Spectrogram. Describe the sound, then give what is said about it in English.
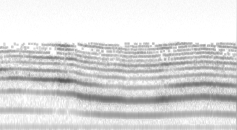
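A cat gives a long, drawn-out meow, steady and tonal with a slight dip in pitch partway through, held alone over a faint low hum. “How you doing, pretty kitty? Did you miss me? Of course you did. Good kitty.”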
